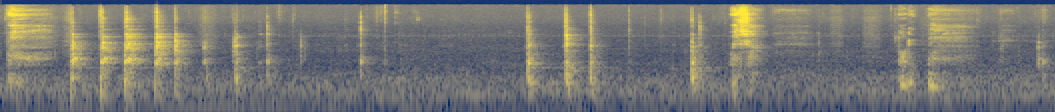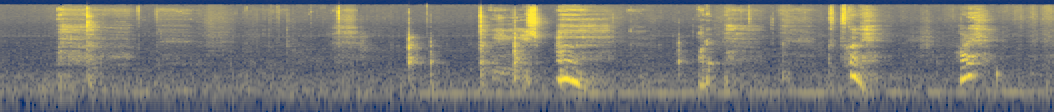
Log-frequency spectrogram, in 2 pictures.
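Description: Metal parts clink and scrape as a cover is fitted onto an engine by hand.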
